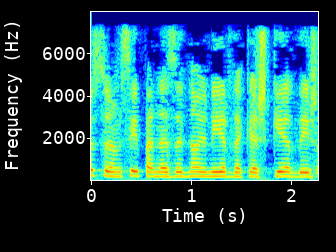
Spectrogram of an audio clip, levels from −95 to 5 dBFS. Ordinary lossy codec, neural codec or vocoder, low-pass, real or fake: AAC, 48 kbps; none; 7.2 kHz; real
